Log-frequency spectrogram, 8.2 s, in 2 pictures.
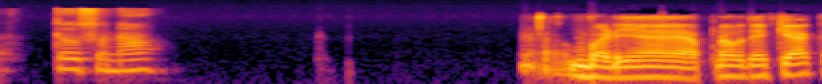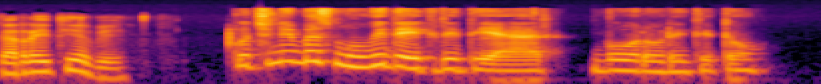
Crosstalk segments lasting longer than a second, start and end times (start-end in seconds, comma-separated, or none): none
